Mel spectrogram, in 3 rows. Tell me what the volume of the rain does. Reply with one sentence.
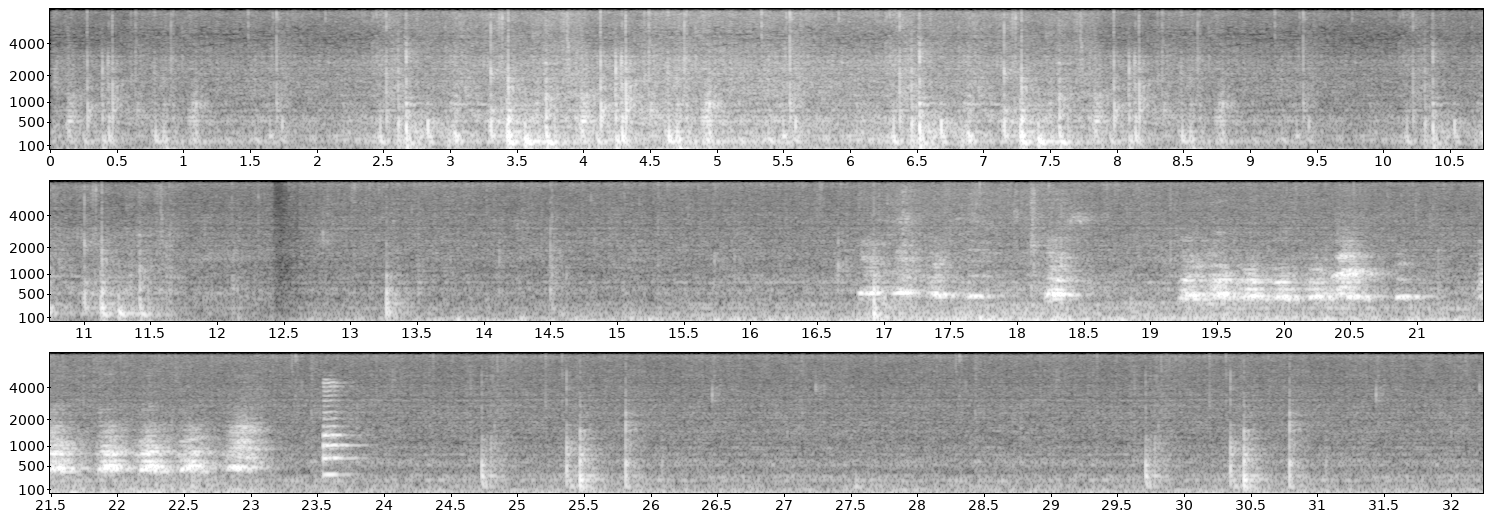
The volume of the rain goes down.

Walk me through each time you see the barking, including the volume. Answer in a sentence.
You can hear the barking from 16.8 to 23.7 s, at a steady volume.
